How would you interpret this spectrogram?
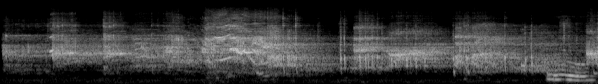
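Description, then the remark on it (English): An eerie creature clicking sound from a TV show: rapid, rasping clicks and rattles, running continuously with shrill squealing tones woven through, fairly loud throughout and ending in a lower, warbling croak. “I started hearing that clicking sound again”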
